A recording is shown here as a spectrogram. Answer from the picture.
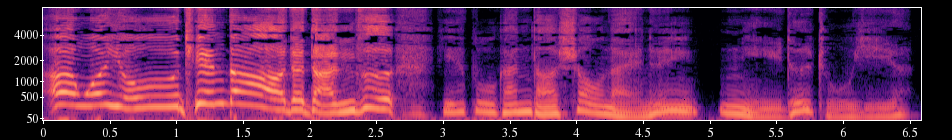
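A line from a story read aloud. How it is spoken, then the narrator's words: Sighing. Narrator (Chinese): 楚留香叹了一口气说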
